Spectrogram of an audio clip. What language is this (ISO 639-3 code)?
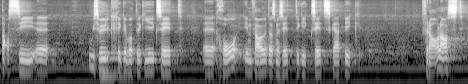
gsw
